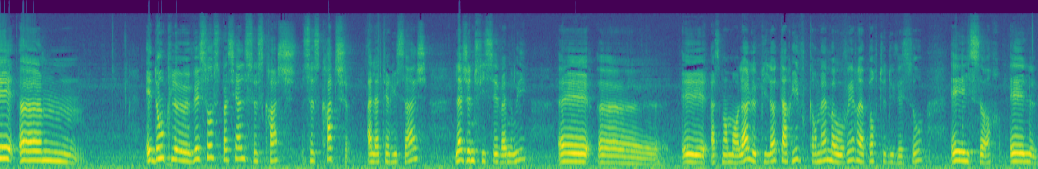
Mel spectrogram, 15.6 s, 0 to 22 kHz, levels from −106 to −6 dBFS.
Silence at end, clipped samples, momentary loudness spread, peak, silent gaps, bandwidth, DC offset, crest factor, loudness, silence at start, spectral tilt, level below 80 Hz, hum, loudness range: 0 s; under 0.1%; 15 LU; 0 dBFS; none; 14 kHz; under 0.1%; 14 dB; -14 LUFS; 0 s; -5.5 dB/octave; -34 dBFS; none; 4 LU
